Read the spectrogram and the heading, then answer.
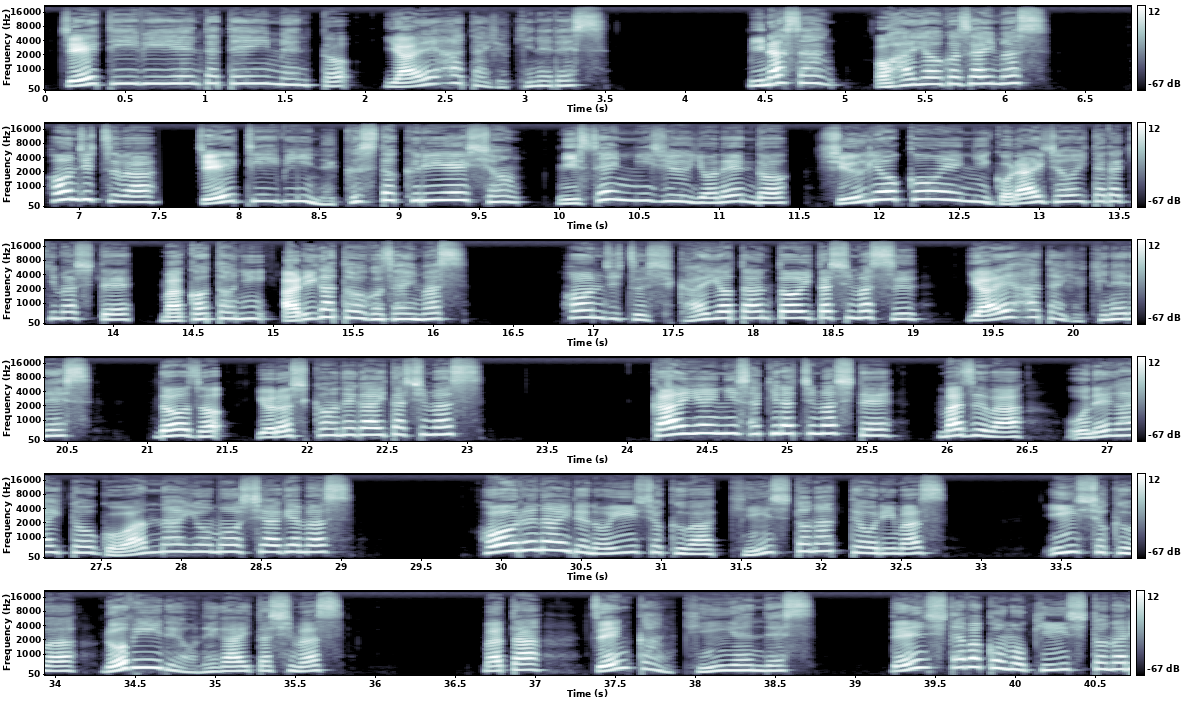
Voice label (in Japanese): イベントMCボイスサンプル; jtb-ent-voice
